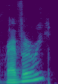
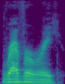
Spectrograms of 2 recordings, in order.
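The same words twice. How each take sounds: First: "Revelry" softer, rising sharply as a question; "Revelry?" quietly queried, higher at the end. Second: Said in the usual way. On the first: Real, not acted. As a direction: doubt the word "Revelry", lifting the end. Doubts the word, maybe drunk.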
